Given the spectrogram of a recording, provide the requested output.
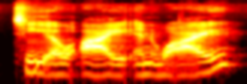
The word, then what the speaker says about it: Toiny: It's spelled t o i n y, like Tony. Yes.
